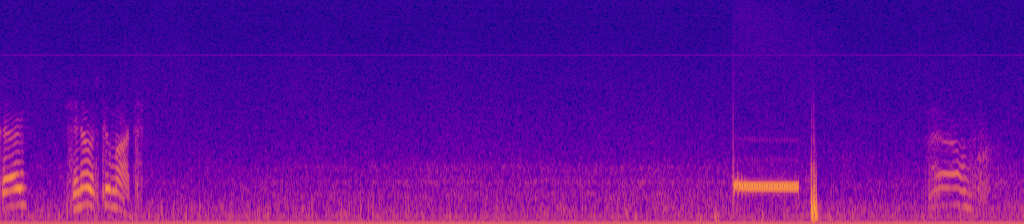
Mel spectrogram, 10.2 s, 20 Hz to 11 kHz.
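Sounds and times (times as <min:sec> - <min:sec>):
speech: 0:00.0 - 0:01.5
telephone tone: 0:07.3 - 0:08.0.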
